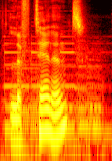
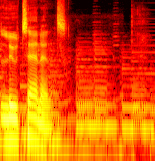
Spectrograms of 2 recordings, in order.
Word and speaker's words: lieutenant: In British English, I think it's lieutenant, and in American English, it's lieutenant.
